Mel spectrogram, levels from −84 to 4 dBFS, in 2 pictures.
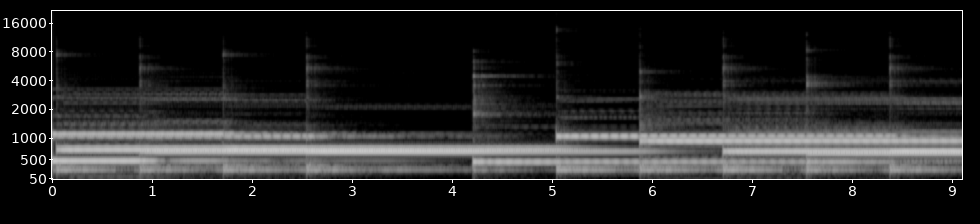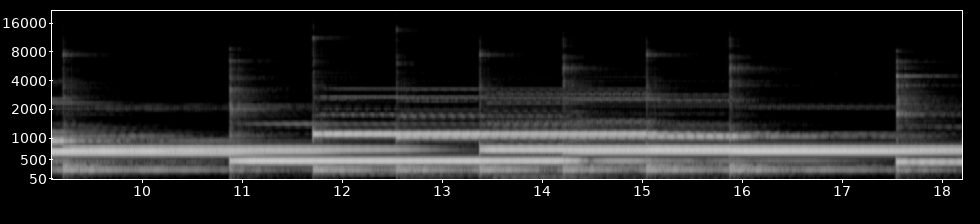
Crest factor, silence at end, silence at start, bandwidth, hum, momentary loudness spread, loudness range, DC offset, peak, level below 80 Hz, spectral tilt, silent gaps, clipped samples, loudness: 10 dB; 0 s; 0 s; 8 kHz; none; 4 LU; 3 LU; under 0.1%; -8 dBFS; -74 dBFS; -5.5 dB/octave; none; under 0.1%; -19 LUFS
